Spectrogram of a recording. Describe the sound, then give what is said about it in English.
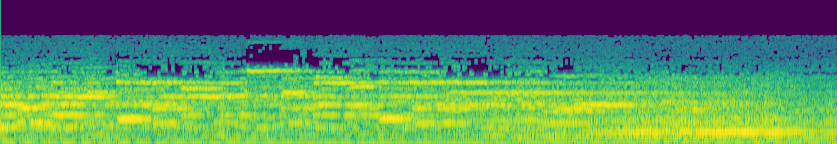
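A heavy truck engine drones steadily and loudly, a low rumbling hum with a throbbing tone that shifts slightly in pitch midway, with no voices. “Ain't you going to catch a truck or something?”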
